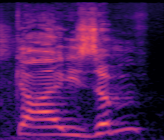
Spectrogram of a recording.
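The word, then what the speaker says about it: Schism: a preacher of dis skism cuz that is how you pronounce it is dis skis him that is right that is 100% right okay so what are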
